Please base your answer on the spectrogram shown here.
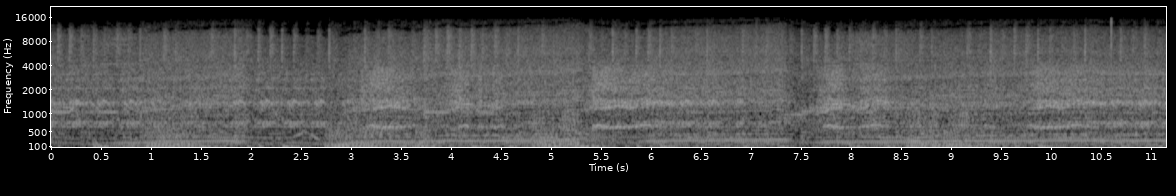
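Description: A muscle car in the racing game Gran Turismo 2 drifts on grippy tyres, with sustained tyre squeal over a revving engine whose pitch climbs and drops through repeated long skids, no talk.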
